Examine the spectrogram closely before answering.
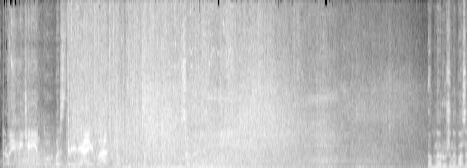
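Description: A huge explosion roars and rumbles away.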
